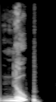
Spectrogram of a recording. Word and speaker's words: Ngok: So the last name is spelled N-G-O-K, which according to my research, you pronounce as nope. – N-G-O-K? – Yes. – Yeah. N-G-U-Y-E-N is like Nguyen.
